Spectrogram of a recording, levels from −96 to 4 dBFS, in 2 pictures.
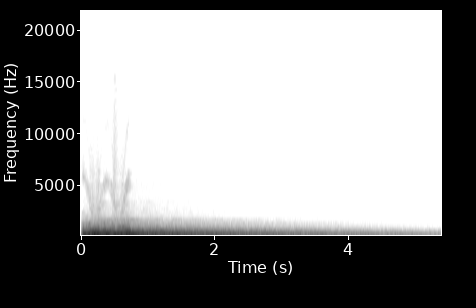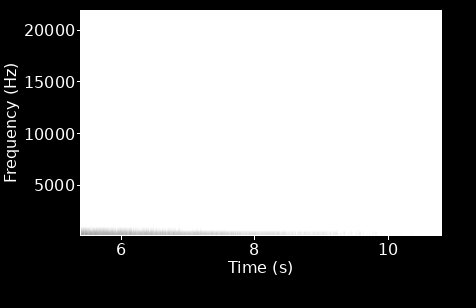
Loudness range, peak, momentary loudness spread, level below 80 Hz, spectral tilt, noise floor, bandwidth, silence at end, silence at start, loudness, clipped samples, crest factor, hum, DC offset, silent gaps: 26 LU; -6 dBFS; 27 LU; -32 dBFS; -14 dB/octave; under -90 dBFS; 1.8 kHz; 7.15 s; 0 s; -25 LUFS; under 0.1%; 22 dB; none; under 0.1%; none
